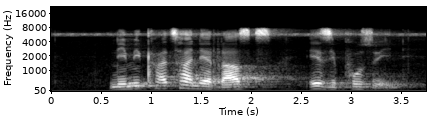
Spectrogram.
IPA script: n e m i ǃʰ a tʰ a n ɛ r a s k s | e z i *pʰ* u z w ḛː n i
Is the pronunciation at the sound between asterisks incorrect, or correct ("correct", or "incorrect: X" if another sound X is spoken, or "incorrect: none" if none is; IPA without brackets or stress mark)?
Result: correct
